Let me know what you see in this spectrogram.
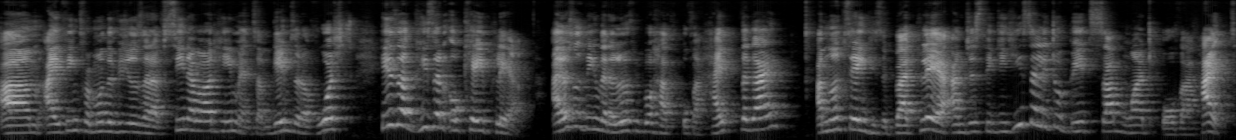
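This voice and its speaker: A woman's high, animated voice at a very fast pace, with very wide pitch swings, audible room echo and noticeable background noise. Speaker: football vlogger. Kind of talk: casual vlog commentary.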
